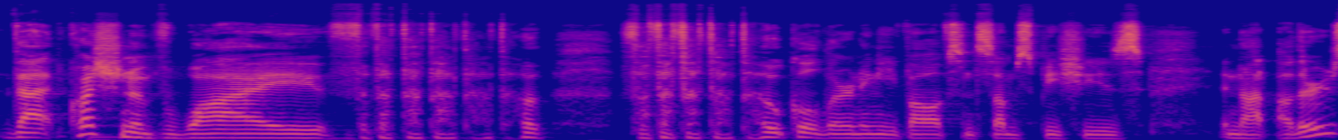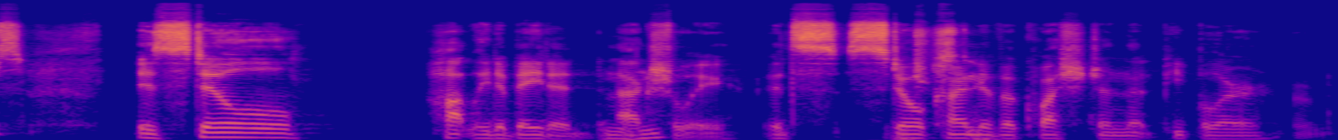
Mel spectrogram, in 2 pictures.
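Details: Adult researcher who says he has a speech impediment heard throughout the interview; word repetitions in this stretch; stuttering (disfluent speech).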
